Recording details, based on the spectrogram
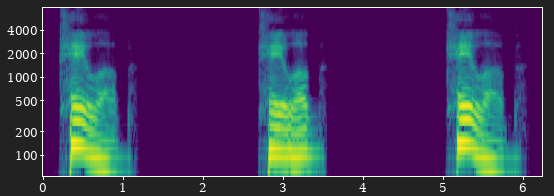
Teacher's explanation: to pronounce it correctly emphasize the first syllable k y and pronounce the second syllable Leb as in lemon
